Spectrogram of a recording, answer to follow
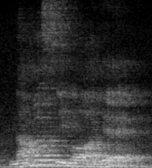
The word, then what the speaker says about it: நமசிவாய: அப்ப நமச்சிவாய சரியா, நமசிவாய சரியா என்ற ஒரு வினா எழுகிறது. எளிமையாக புரிந்து கொள்ளலாம். மந்திரமாக, ஐந்தெழுத்து மந்திரமாக உச்சரிக்கும் பொழுது நமசிவாய, அங்க இச்சு சொல்லக்கூடாது. ஆனால் பெருமானுடைய திருநாமமாக நாம் சொல்லும் பொழுது நமச்சிவாய என்று சொல்ல வேண்டும்.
